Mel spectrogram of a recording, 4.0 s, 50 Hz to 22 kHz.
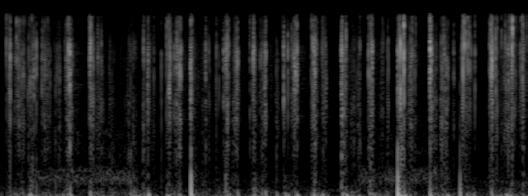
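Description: Long acrylic fake nails are tapped straight against each other, nail on nail, close to the microphone. The result is a rapid, irregular run of sharp, dry clicks that are bright and high, with almost no ring, and about 19 taps show apart across four seconds.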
